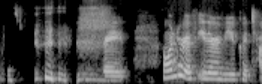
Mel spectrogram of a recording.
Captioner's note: laughter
